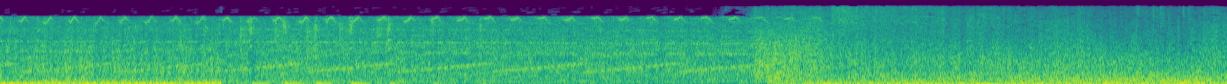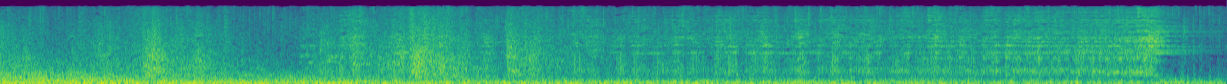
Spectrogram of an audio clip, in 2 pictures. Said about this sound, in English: The air is packed with sap. Our chopper is slathered with maple syrup. We're going down.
